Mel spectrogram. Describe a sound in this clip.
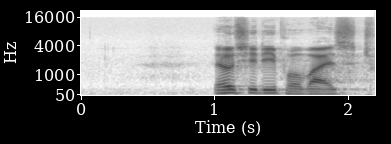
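A man speaks through a loudspeaker in a large hall.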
